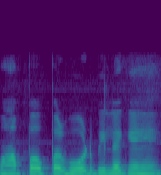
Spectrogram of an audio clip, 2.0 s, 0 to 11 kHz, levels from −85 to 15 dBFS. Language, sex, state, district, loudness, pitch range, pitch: Hindi, female, Bihar, Gopalganj, -27 LUFS, 175-190 Hz, 180 Hz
